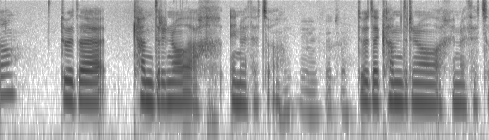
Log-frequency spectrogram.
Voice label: "camdriniolach", Welsh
